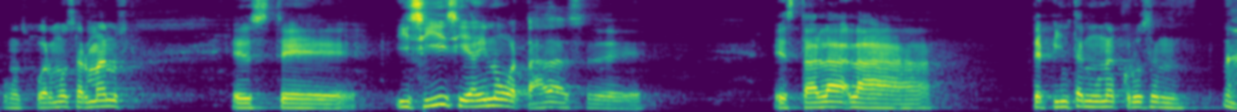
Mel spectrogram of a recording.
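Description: A man with a dark, mellow tone and medium pitch speaks at a very slow pace, with ordinary pitch variation and long, frequent pauses. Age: 50s. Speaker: paramedic. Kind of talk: casual chat.

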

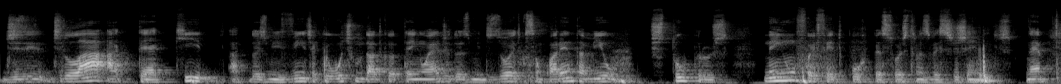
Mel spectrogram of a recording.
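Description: A woman's very deep, low voice at a fairly slow pace, with audible room echo and noticeable background noise. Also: ordinary pitch variation. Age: 30s. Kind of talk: casual chat.

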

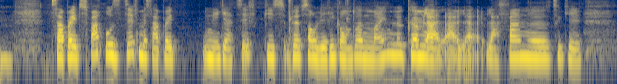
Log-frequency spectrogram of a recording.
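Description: Moderate pace, fairly even intonation, and a medium pitch from a woman. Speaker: YouTuber and author. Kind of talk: casual chat.

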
